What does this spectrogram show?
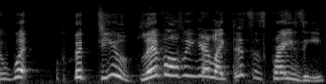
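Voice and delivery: calling out while laughing. Retelling calling out to a man unexpectedly seen: imitating own laughing call-out. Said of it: "I call out to him laughing".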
